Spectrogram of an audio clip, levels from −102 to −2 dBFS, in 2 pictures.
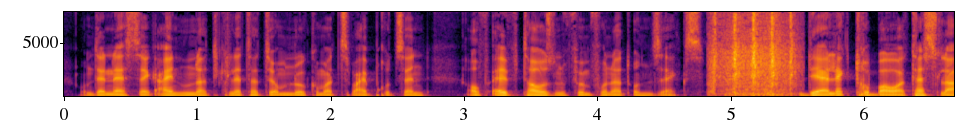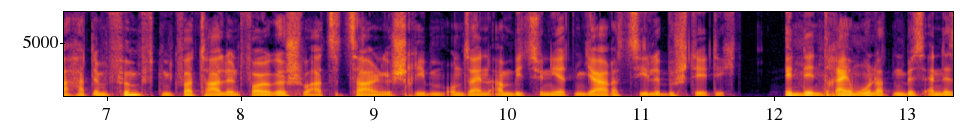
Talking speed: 145 wpm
